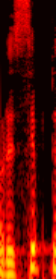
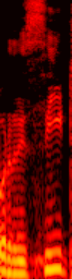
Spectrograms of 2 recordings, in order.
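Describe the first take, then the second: First: "रिसिप्ट" as ri-SIPT, sounded p; wrong pronunciation. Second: "रिसीट" as ri-SEET, p silent; corrected "रिसीट", no p at all; correct pronunciation. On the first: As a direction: say रिसिप्ट with short "i" and final "pt". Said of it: "वो रिसिप्ट नहीं है". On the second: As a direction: say रिसीट with long "ee", straight to t. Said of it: "वो रिसीट है". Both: Shown as a demonstration.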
